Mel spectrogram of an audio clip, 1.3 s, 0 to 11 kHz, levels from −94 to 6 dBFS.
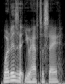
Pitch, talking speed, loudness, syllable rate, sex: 110 Hz, 320 wpm, -17 LUFS, 6.4 syllables/s, male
